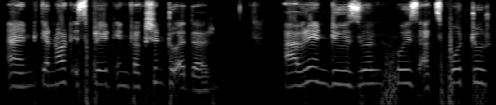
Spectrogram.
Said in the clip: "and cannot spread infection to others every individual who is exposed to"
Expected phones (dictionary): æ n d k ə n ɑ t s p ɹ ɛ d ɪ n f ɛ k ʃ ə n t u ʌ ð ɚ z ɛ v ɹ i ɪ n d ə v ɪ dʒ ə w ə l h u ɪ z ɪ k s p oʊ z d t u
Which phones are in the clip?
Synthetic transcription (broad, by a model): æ n d k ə n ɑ t s p ɹ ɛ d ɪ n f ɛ k ʃ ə n t u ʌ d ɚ ɛ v ɹ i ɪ n d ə v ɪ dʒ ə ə l h u ɪ z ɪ k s p oʊ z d t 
